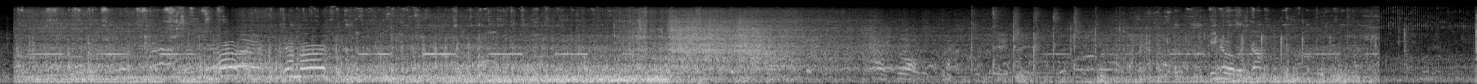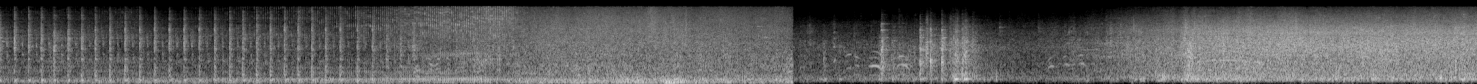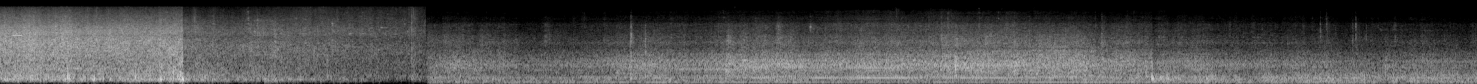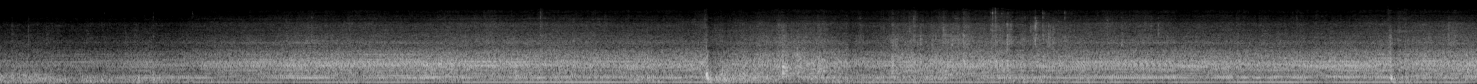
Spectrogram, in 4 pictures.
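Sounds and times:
diesel engine humming: 0.0 - 22.8, 33.8 - 59.0
concrete debris crashing down: 25.7 - 33.3.

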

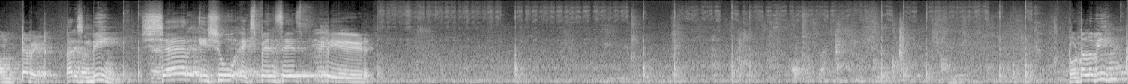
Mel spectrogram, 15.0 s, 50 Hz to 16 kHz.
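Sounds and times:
pen scratching on paper: 5.0 - 14.0
light pen taps: 8.4 - 13.9.

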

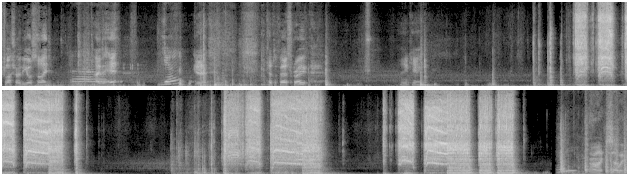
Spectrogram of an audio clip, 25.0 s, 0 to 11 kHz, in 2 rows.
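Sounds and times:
impact driver driving screws: 11.4 - 14.2, 16.9 - 19.0, 20.2 - 23.0.

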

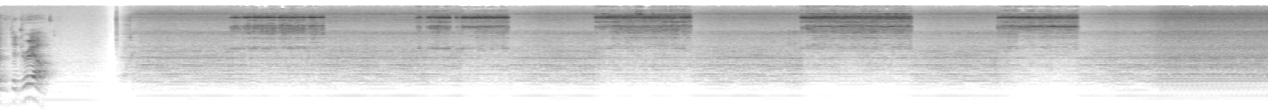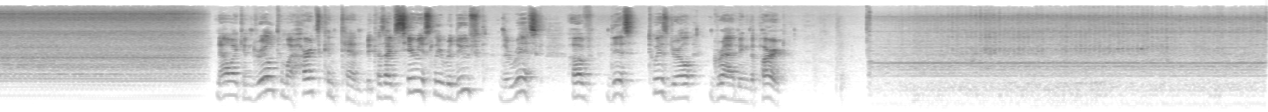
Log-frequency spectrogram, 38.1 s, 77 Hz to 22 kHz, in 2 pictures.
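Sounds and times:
bench grinder running: 1.8 - 22.2, 32.1 - 38.0
drill bit grinding on wheel: 3.3 - 7.9, 8.9 - 10.5, 11.5 - 13.8, 14.6 - 16.2, 32.1 - 38.0.

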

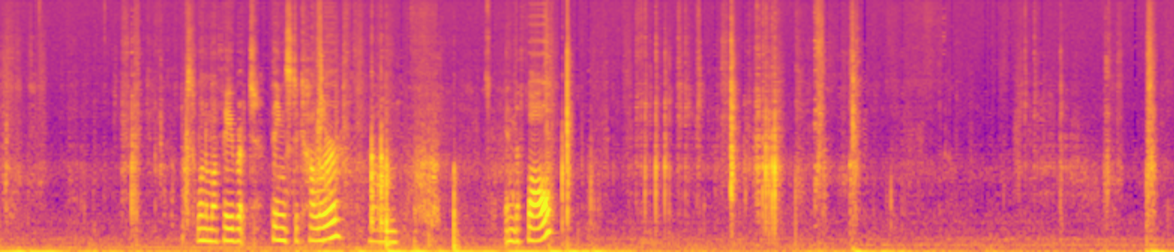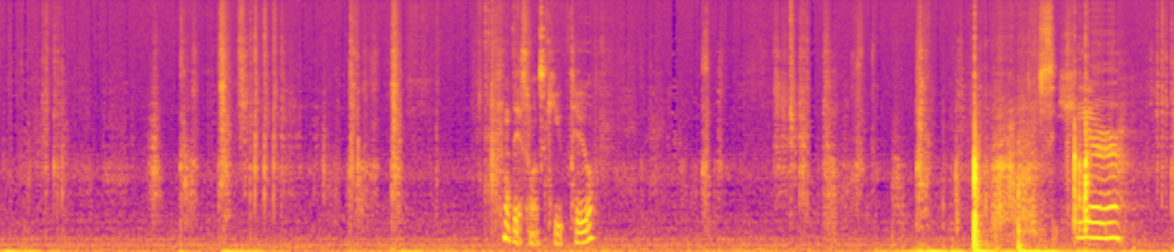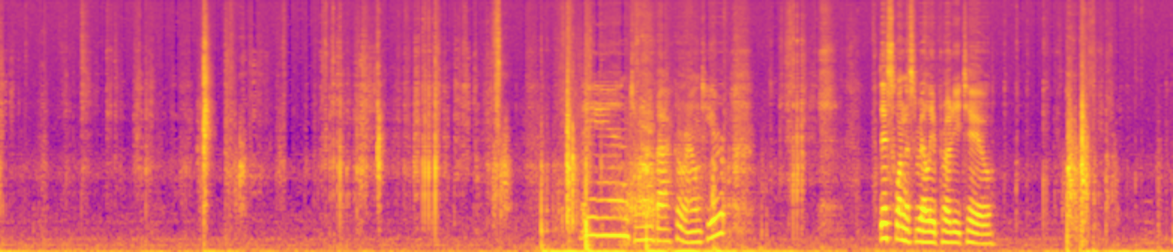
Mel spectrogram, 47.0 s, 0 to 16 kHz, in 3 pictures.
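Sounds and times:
paper pages rustling: 6.9 - 12.4, 13.3 - 22.4, 24.2 - 30.3, 31.0 - 43.0, 44.6 - 46.9
paper rustling: 32.2 - 42.2, 44.7 - 46.9.

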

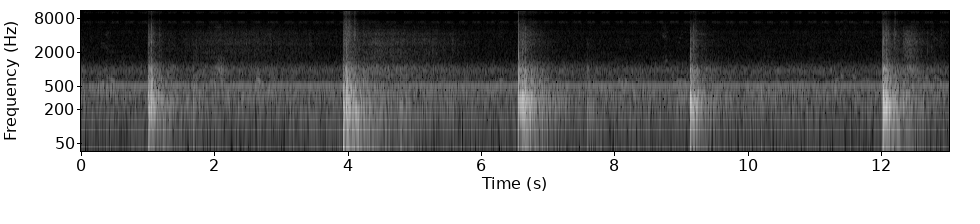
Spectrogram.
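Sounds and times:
steady faint tone: 0.0 - 13.0
fireworks shells booming: 0.9 - 2.7, 3.8 - 5.3, 6.5 - 7.8, 9.0 - 10.3, 12.0 - 12.9.

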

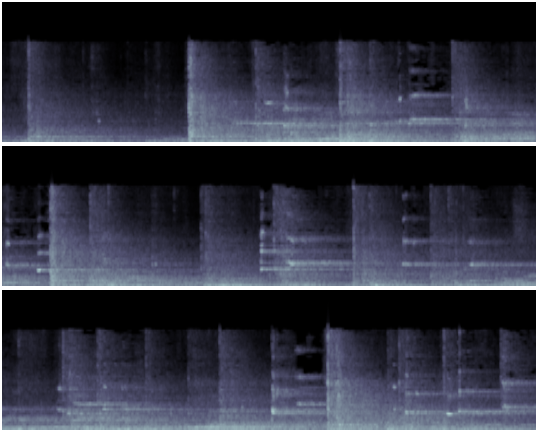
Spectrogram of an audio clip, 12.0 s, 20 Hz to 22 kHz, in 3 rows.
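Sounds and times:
shoes squeaking: 1.7 - 7.7, 8.4 - 9.2.

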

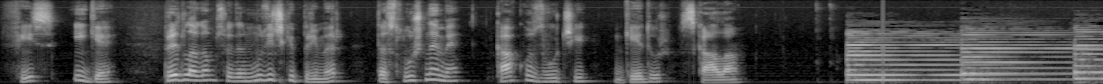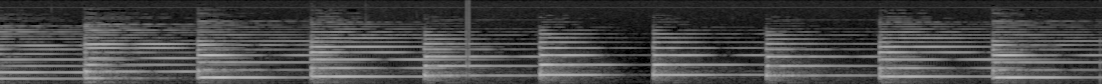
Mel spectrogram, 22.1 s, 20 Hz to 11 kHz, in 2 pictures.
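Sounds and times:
piano playing a scale: 8.5 - 22.0.

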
